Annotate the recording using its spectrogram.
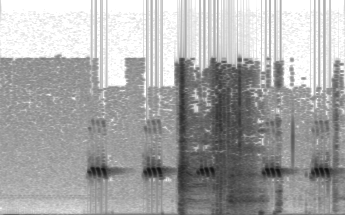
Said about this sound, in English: Huge day for our cricket orchestra in our audience.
